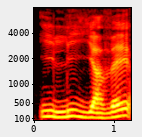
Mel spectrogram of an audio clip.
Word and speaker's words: il y avait: Il y avait, donc on mange le il. Il y avait, on dit il y avait.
